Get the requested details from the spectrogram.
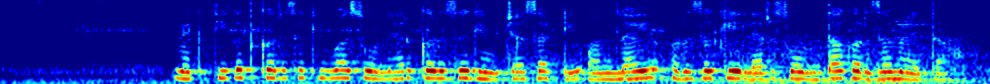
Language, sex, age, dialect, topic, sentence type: Marathi, female, 18-24, Southern Konkan, banking, statement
